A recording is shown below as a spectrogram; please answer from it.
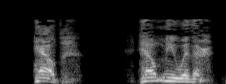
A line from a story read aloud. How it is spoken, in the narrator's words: Michael gasped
